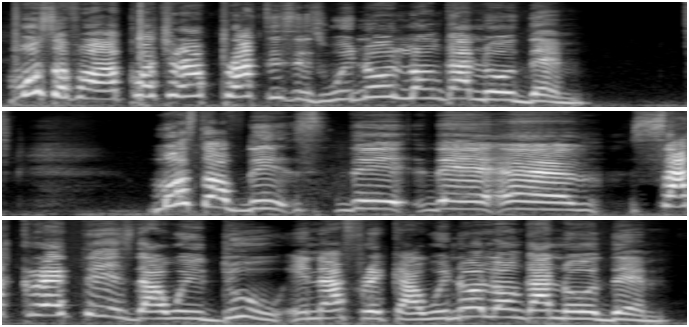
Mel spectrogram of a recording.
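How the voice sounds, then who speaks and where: A woman's voice: high voice, bright, forceful tone, dry recording. A young woman with a Nigerian Igbo accent talking straight to camera in an earnest, pleading vlog monologue. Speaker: vlogger.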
